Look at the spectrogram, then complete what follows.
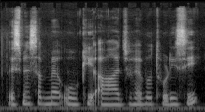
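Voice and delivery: ordinary delivery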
